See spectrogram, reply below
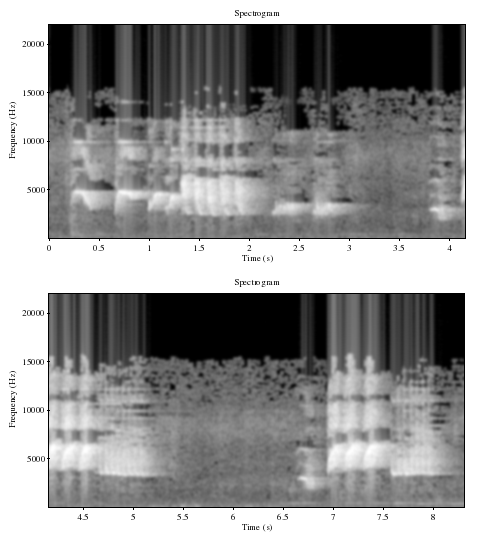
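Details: Branjangan, the Javan bushlark, kept caged and sitting relaxed while singing its long-phrased 'melung panjang' style: repeated bursts of high, fast rattling trills mixed with sliding whistles, about three phrases separated by brief gaps.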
